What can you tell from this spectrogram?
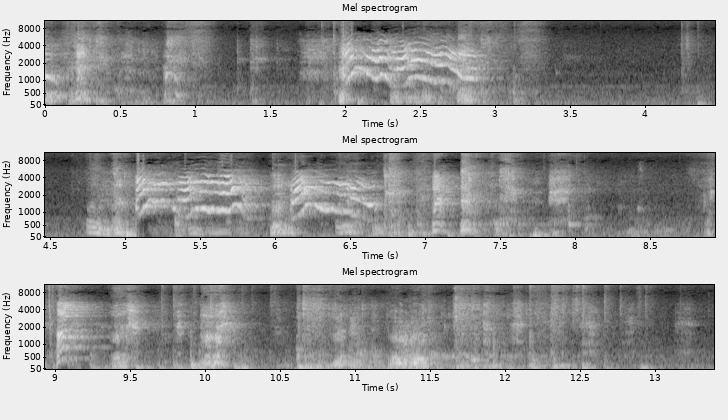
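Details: Shiba Inu puppies Ren and Rin, three months old, tumbling together indoors; harmonic barks and growly yelps in clusters around two and five seconds, amid scrabbling paws and thuds.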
